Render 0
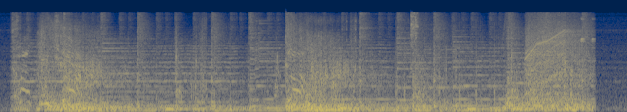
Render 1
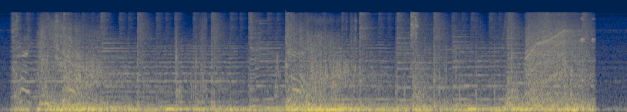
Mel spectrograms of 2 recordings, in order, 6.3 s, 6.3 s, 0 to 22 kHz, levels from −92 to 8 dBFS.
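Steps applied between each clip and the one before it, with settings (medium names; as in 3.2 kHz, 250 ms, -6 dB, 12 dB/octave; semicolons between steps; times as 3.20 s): peaking EQ 100 Hz +13.5 dB 1 oct; trim -4 dB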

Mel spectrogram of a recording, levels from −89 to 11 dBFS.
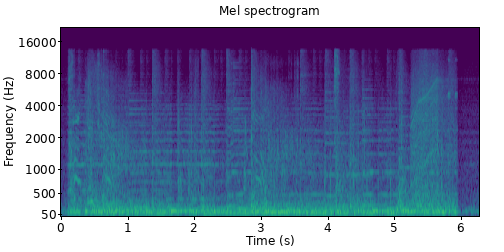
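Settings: compression 4:1, threshold -20 dBFS, peak gain reduction 11.5 dB; trim -4.5 dB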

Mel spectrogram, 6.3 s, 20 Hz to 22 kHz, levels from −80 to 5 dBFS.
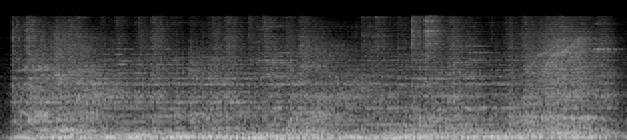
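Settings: peak limiter -21.5 dBFS, peak gain reduction 6 dB; feedback delay 64 ms, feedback 35%, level -5.5 dB; reverberation RT60 0.40 s, pre-delay 105 ms, DRR -6.5 dB; trim +3.5 dB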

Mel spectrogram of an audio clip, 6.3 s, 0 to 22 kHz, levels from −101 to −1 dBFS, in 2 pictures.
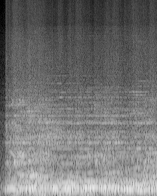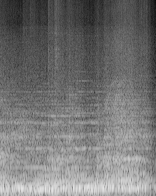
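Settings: median filter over 9 samples; trim +1.5 dB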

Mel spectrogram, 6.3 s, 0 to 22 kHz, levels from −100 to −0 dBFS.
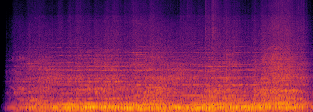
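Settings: fade-in on the opening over 1.75 s; trim -6 dB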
